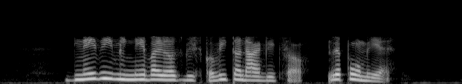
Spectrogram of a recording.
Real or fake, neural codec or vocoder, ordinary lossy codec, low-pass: fake; codec, 16 kHz in and 24 kHz out, 1.1 kbps, FireRedTTS-2 codec; none; 3.6 kHz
